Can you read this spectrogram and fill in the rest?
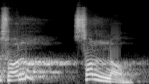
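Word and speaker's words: صلى الله: Kalau kita baca sod kemudian lam. Lamnya tasdid, bacanya sallah. Oh, sallallahu ada huruf lo. Sallah. Baru kalau lafdul jalalah baru bunyinya Allah.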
